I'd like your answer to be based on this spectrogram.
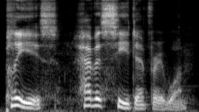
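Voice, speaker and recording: A man voicing a grieving, secretive high-society widow in an audio story, with a genteel, dramatic, pleading manner. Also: very animated, a little slow, bright, forceful tone. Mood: polite, troubled. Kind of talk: audio fiction character dialogue.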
